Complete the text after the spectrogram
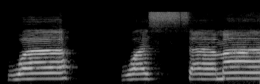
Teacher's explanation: Wa sama seperti dommah. Jadi memonyongkannya.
